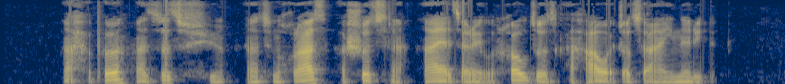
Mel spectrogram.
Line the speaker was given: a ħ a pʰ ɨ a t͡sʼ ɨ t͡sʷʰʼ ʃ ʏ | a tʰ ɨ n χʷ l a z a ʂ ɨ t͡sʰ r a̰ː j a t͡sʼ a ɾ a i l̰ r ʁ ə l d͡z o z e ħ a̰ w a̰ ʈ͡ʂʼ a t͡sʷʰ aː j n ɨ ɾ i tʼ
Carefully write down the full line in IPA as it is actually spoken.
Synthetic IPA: a ħ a pʰ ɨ a t͡sʼ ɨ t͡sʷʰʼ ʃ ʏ | a tʰ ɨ n χʷ r a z a ʂ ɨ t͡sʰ r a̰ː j a t͡sʼ a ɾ a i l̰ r χ ə l d͡z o z a ħ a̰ w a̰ ʈ͡ʂʼ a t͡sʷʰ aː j n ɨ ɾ i tʼ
